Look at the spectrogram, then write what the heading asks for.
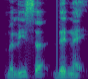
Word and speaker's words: Melessa Denee: Okay, welcome back with my guest, Miss Melessa Denee.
